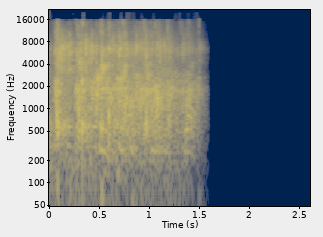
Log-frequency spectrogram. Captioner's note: audience clapping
